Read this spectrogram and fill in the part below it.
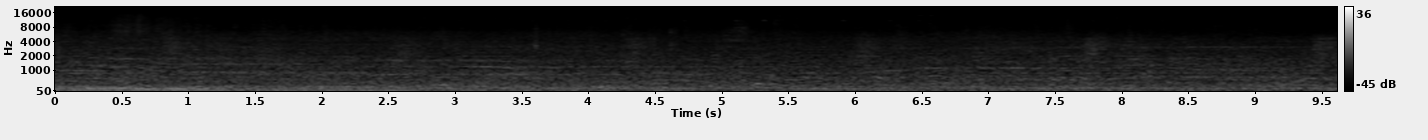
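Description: Traffic hums steadily along a city street.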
